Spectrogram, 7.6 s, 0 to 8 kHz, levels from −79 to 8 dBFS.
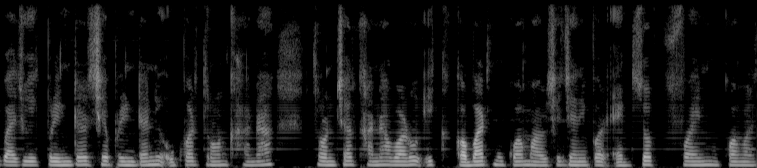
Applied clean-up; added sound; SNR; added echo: neural mask model DeepFilterNet 3.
